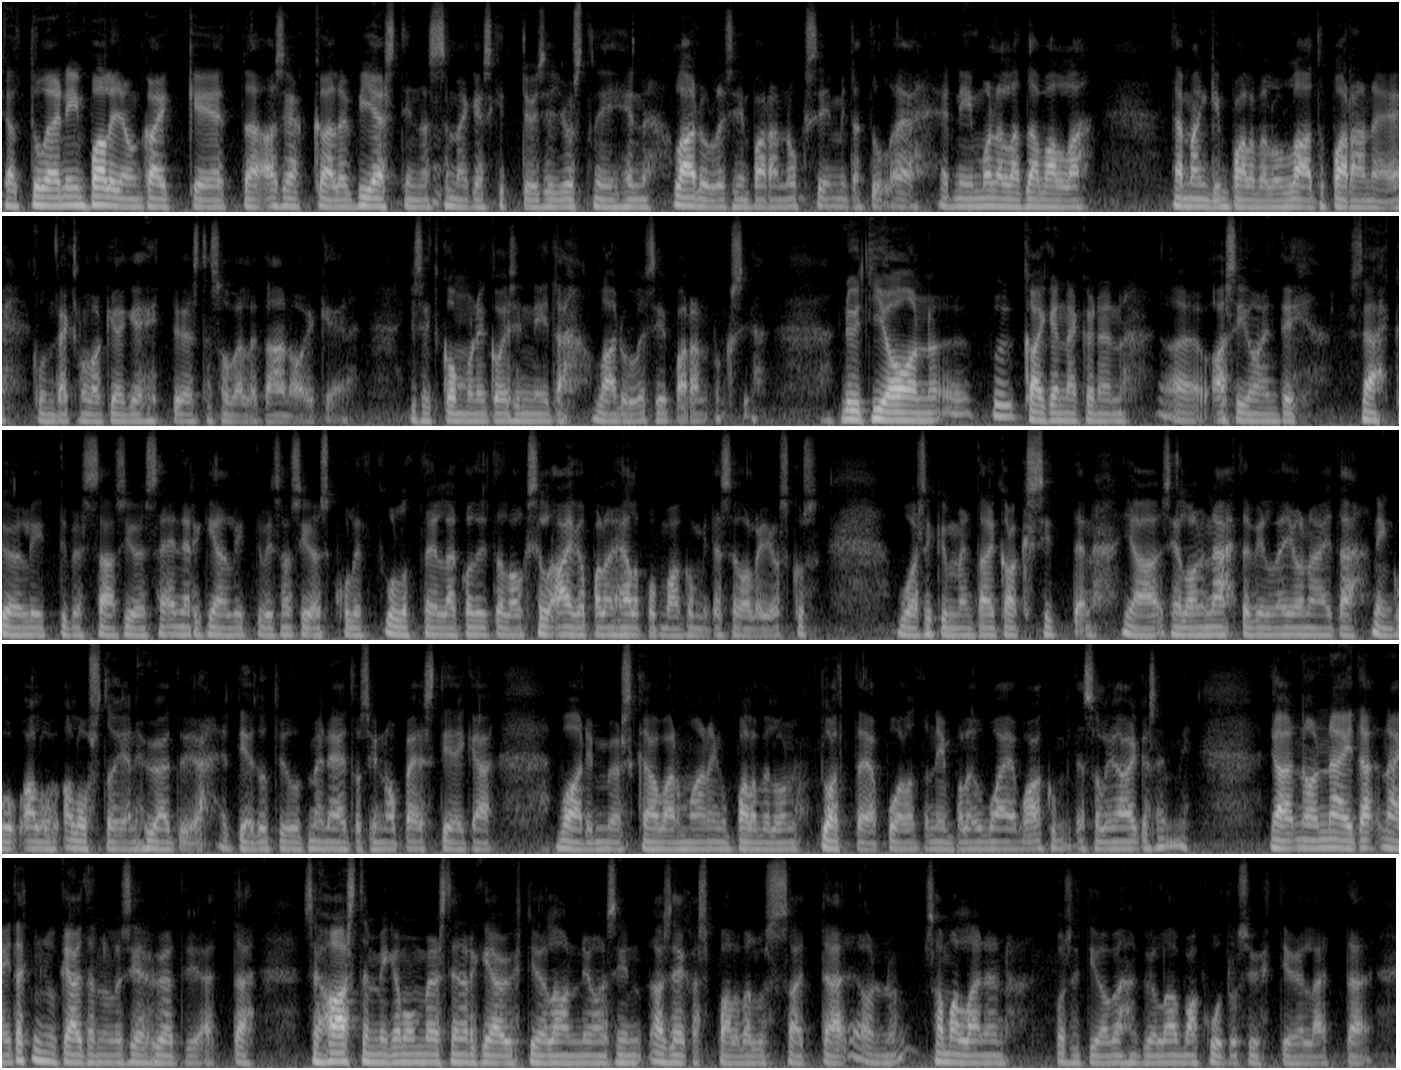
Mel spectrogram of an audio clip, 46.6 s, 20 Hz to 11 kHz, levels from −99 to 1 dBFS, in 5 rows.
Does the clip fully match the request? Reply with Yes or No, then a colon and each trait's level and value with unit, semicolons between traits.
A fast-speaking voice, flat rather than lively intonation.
Yes: fast, 160 wpm; narrow, 1.8 semitones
